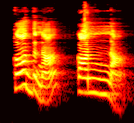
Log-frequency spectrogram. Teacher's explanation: দ যে আছে ধ্বনি সেটা পরিবর্তিত হচ্ছে নতে, দন্ত নতে। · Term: সমীভবন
